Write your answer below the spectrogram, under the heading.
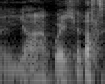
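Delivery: astonished, very surprised, taken-aback delivery. Retelling a man's reaction to being asked if he's Dutch, imitating a very surprised man. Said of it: "En die man heel verbaasd".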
